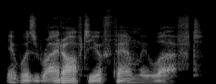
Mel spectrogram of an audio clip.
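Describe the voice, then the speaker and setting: A man's voice: low voice, little pitch movement, moderate pace, a bit bright. Man acting an intense young werewolf heir. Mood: grave, wary. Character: grieving, defiant young male werewolf heir. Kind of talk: dramatic roleplay voice acting.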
